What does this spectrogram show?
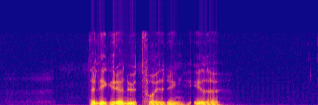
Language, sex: Norwegian, male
